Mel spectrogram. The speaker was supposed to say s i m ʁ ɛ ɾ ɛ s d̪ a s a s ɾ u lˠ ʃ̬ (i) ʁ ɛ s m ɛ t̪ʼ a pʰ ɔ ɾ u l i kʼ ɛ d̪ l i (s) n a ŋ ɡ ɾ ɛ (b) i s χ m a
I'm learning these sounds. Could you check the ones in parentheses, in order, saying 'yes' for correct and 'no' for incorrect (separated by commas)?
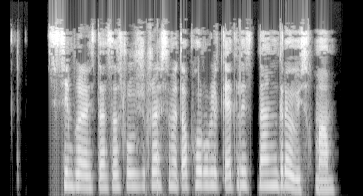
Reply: yes, yes, no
